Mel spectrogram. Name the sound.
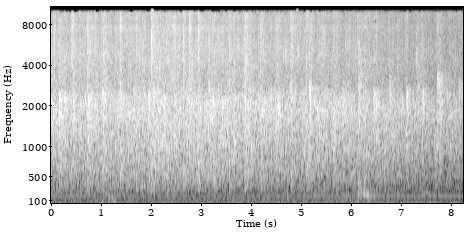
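audience applauding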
